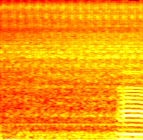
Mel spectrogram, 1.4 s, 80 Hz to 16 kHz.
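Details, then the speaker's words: High-roof minivan for a camper build, odometer 186, idling: a steady, even low rumble with no knocks or misses; the engine is judged good, a normal idle. "Yung makina, ang goods naman."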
